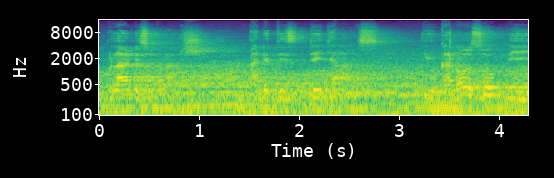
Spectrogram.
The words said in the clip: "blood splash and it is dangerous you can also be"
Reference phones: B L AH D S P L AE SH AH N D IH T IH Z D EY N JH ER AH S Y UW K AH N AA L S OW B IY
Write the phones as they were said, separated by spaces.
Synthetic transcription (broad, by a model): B L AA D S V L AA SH AH N D IH T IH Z D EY JH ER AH S Y UW K AH N AA L S OW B IY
